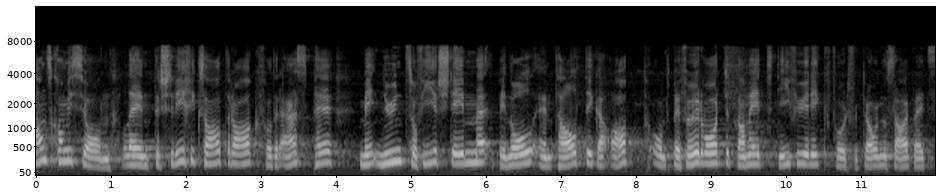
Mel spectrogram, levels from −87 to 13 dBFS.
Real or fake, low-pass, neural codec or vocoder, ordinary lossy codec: real; 7.2 kHz; none; none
